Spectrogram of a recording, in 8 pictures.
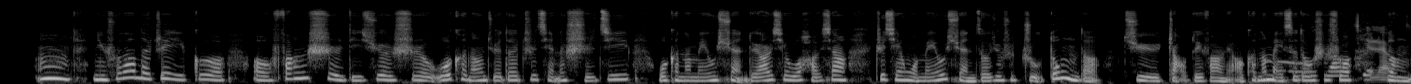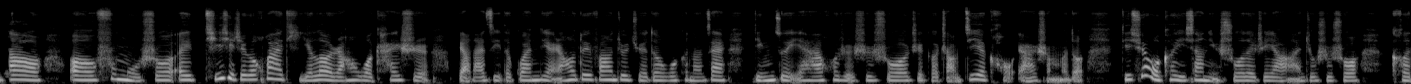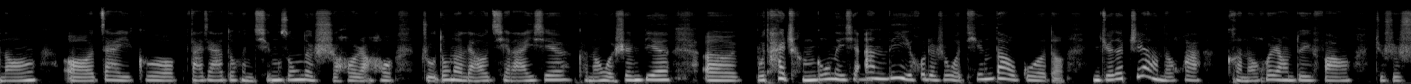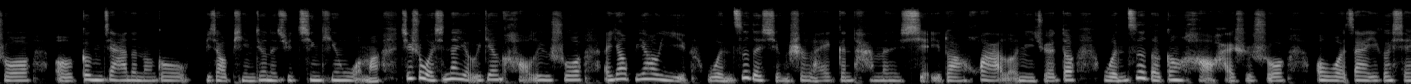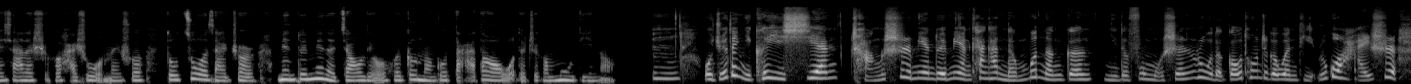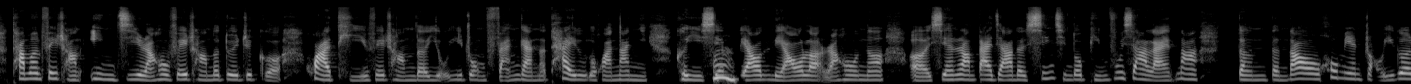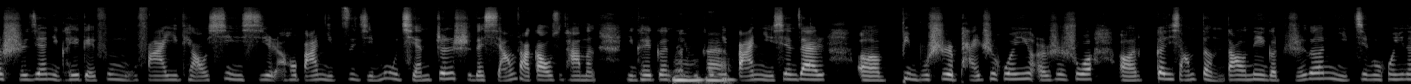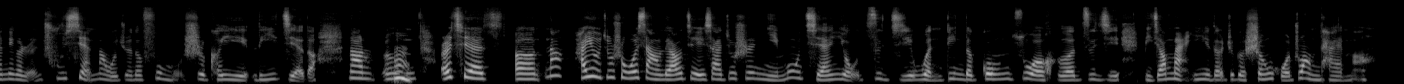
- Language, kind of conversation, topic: Chinese, advice, 家人催婚
- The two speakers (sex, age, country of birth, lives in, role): female, 30-34, China, Germany, advisor; female, 30-34, China, United States, user
- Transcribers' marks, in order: none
